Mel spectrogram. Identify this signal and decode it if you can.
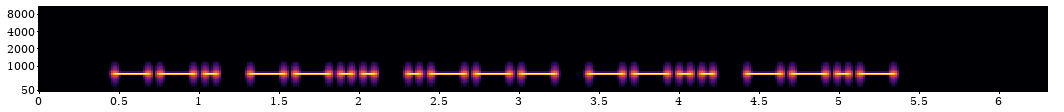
Morse code, heard as a keyed tone, about 17 wpm, 700 Hz. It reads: GZJZQ
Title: Code Groups - 5 Letter:Numbers - 17wpm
